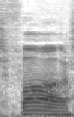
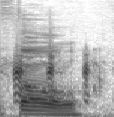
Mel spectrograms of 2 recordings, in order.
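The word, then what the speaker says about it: phở: No, no, like uh, Vietnamese guys ever stopped and said, uh, actually, it's pronounced fa, so don't come in my restaurant now. – Because yeah. you said faux. I know it says faux on the sign, but it's fa.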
